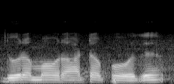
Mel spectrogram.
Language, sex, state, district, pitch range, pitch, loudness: Tamil, male, Tamil Nadu, Kanyakumari, 100-110 Hz, 105 Hz, -13 LUFS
